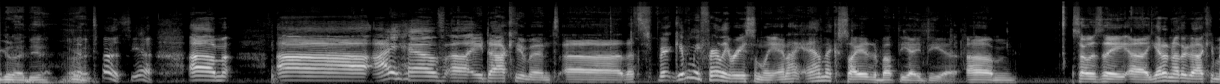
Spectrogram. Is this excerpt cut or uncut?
uncut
